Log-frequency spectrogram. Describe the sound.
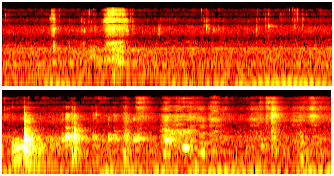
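Someone eats thin-noodle spicy ramen, making a few soft bites and chewing and slurping bursts over a low steady hum, with no talk.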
